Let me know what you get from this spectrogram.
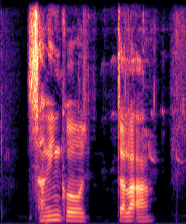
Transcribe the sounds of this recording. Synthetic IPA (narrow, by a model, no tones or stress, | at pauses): saŋiɲkɔ | t͡ʃala̰ʔa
